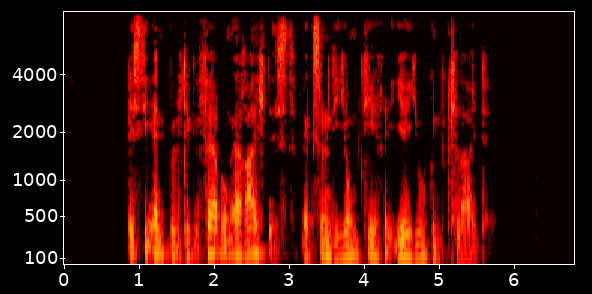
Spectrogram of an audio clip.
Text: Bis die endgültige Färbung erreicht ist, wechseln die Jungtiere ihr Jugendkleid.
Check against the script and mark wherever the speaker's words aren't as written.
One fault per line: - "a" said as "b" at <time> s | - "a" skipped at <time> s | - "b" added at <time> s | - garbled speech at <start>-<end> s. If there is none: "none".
none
